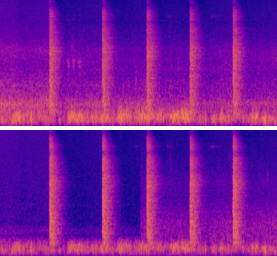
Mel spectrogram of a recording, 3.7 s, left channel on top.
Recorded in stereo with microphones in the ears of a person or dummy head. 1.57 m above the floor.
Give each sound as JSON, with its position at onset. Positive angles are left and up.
{"t": 0.7, "sound": "a gunshot", "side_deg": -15, "distance_m": 1.5}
